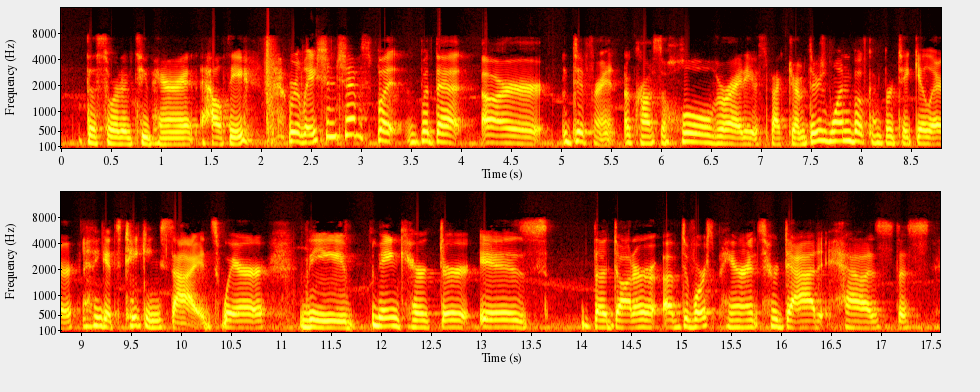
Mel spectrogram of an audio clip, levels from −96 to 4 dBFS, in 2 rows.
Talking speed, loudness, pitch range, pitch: 145 wpm, -16 LUFS, 175-205 Hz, 185 Hz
